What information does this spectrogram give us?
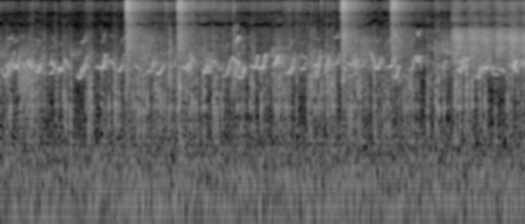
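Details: Chicks chirping in a steady stream of high, swooping peeps, clearly separated notes several per second, with a few sharp taps and low rustle in the background.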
